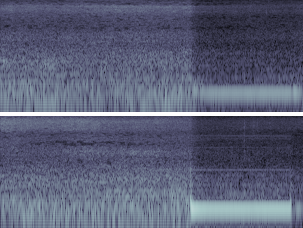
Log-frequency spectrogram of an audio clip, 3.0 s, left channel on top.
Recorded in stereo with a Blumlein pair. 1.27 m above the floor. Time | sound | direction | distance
1.7 | a phone buzzing | 50° right | 0.6 m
